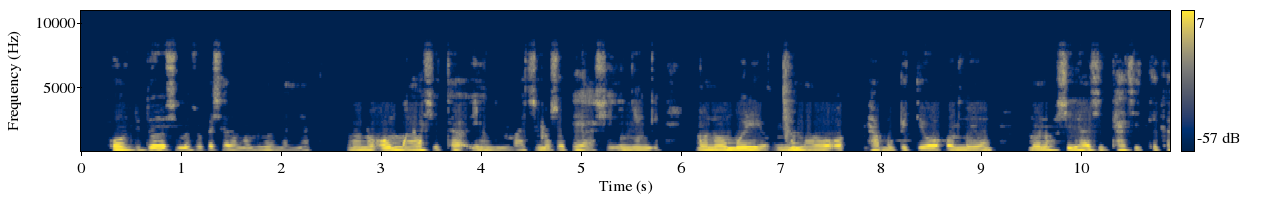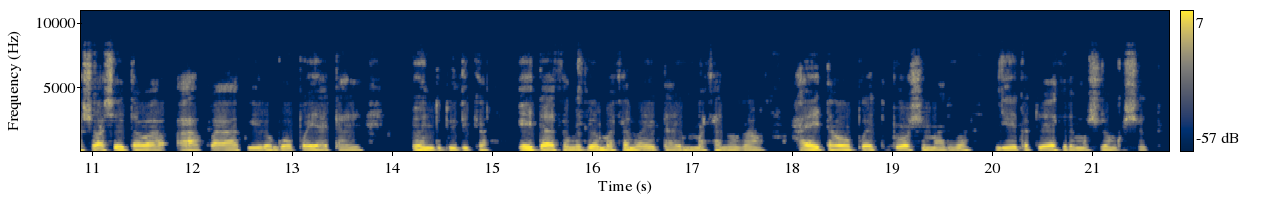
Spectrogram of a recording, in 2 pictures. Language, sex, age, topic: Oshiwambo, male, 25-35, agriculture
